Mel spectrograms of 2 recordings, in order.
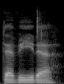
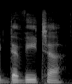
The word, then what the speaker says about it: Davita: it but this guest her name is davido but I would say divita and if you are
